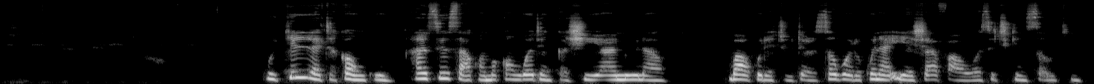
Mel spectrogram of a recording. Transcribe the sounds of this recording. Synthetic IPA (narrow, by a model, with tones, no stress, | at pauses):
kʷʊ˨kʲɪ˦lːɐ˨ta˨kɐ˦˨ŋkʷu˦ha˦rsɪ˦nsaː˨kʷɐ˨mɐ˦kɔ˦ŋɡʷɐ˦d͡ʒɪ˨ŋkɐ˨ʃi˦jaː˦nuː˦na˨ | baː˦kʷu˦da˨t͡ʃuː˦tɐ˦rsɐ˦boː˨da˨kʷʊ˦naː˨ʔɪ˦ja˨ʃaː˦ɸaː˨wa˦wɐ˦su˦t͡ʃɪ̥˦kʲɪ˦nsa˦wkʲiː˦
